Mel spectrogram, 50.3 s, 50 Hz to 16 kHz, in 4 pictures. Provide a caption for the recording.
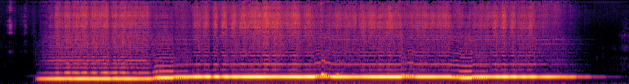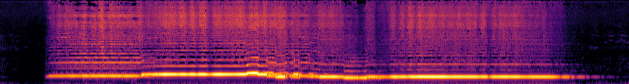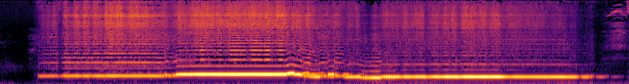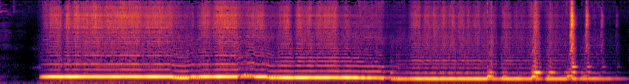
Native American Style A3 Bamboo Flute
I warm up with a few runs around one minute. I was working with my interface and laid this sample down. It is a Native American Style Flute made of bamboo with a fundamental note of A3. Thought I would stick it on here to give back a little.
Flute, A3, Low, Native, Bamboo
